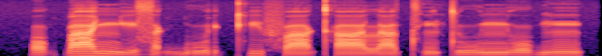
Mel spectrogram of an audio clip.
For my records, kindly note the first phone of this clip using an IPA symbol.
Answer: ɔ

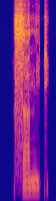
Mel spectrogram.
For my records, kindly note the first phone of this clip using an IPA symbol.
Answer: s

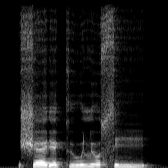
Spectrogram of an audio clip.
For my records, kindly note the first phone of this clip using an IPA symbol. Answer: ʃ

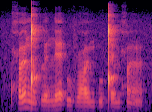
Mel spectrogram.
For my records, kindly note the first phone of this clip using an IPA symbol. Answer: ħ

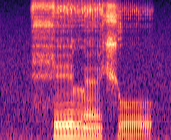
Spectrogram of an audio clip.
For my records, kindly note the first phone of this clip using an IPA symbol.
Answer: h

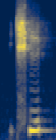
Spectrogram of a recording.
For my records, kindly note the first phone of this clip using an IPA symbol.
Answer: t͡ɕʰ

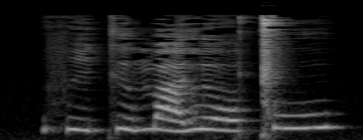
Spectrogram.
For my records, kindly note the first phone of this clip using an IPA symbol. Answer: f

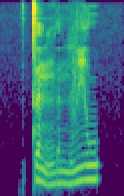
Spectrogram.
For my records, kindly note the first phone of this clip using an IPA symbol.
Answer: t̪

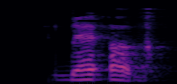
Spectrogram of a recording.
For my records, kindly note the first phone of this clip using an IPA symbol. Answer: ɡ͡b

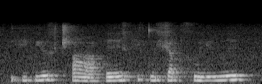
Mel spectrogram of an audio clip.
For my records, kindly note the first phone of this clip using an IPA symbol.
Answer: fʲ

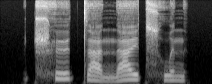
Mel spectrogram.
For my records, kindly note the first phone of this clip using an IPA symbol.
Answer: ʈ͡ʂʰ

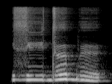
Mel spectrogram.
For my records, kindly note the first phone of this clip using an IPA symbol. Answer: z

